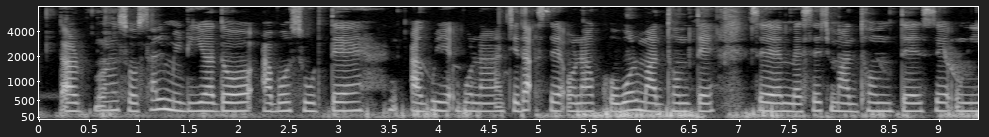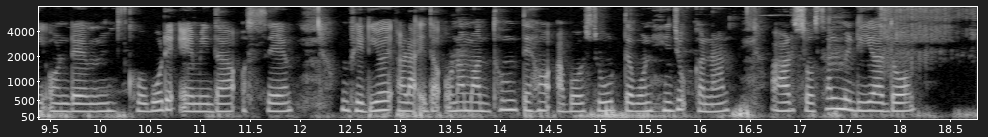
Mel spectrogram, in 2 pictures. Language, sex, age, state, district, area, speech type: Santali, female, 18-30, West Bengal, Bankura, rural, spontaneous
